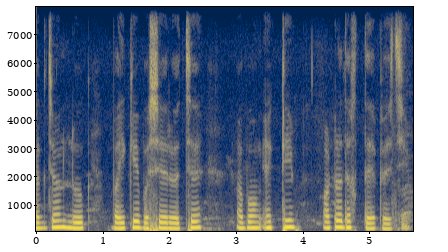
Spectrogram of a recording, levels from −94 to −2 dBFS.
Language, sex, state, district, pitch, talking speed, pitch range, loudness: Bengali, female, Assam, Hailakandi, 205 Hz, 105 wpm, 190-220 Hz, -12 LUFS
